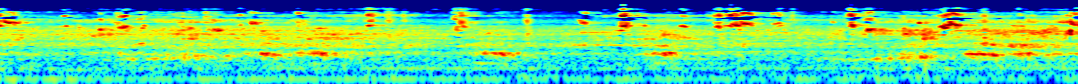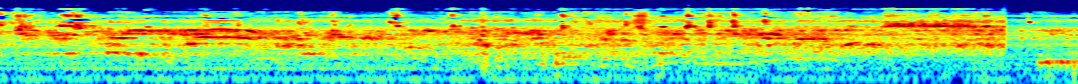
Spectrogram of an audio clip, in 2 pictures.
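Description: Court sound from a basketball game in an arena: sneakers squeaking on the hardwood and the ball bouncing, over the crowd's steady murmur.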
